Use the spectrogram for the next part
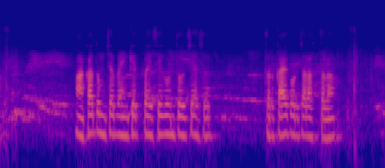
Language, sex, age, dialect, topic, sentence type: Marathi, male, 18-24, Southern Konkan, banking, question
